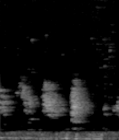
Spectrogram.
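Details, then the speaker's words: Young pigeon with "halak" (rattling breathing), not yet eating, during the rainy season: rough, rattly breathing with faint squeaky notes, an abnormal respiratory noise before treatment with medication. "yan tinamaan ng halak mga birtkada. Kunin natin mga birkada. Ito yung YB oh. Yan oh. Humihinga siya ng kakaiba ano? Tinamaan ng halak."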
